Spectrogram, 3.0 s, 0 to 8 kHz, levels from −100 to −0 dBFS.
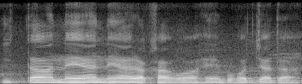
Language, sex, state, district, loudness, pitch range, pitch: Hindi, male, Arunachal Pradesh, Longding, -15 LUFS, 125-140 Hz, 130 Hz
